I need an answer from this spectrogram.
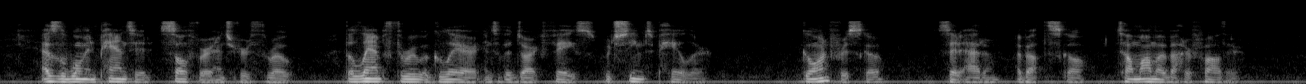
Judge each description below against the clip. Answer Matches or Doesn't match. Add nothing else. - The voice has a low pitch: Matches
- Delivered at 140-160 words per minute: Matches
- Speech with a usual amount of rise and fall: Doesn't match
